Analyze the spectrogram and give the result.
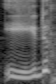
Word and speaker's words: Ede: It's spelled E-D, but pronounced Ede, so that you know.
